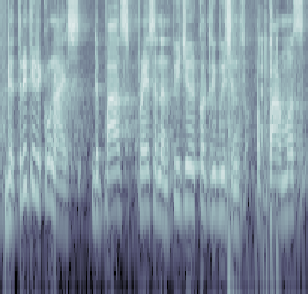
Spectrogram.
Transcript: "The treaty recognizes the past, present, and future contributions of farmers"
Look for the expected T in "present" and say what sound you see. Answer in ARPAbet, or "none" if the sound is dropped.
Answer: none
